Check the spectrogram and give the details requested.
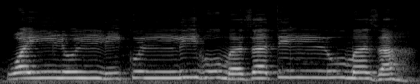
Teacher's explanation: گولتا کو وقف کی صورت میں ہم ساکن ہا سے بدل دیتے ہیں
